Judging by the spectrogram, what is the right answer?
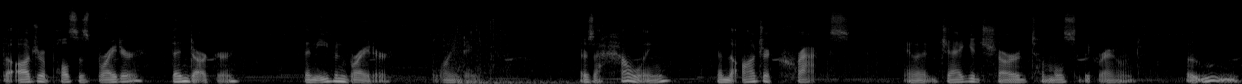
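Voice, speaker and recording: Gravelly man narrating game text. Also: on the low side, slow pace, a little hiss or hum. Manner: expressive narration broken by laughs and small exclamations. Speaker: streamer playing a role-playing game. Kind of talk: reading game text aloud with live reactions. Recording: voice over game music.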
